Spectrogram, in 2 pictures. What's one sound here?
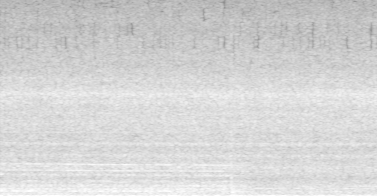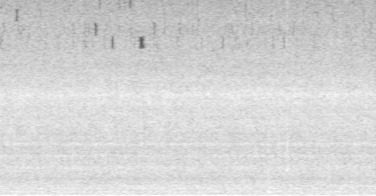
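An electric train rumbles steadily along the rails with a low hum.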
